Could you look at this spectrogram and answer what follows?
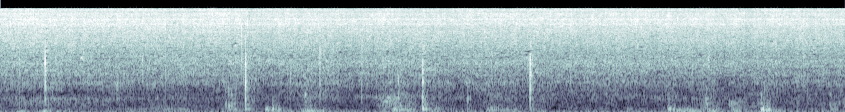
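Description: Butter-stuffed, shell-on tiger prawns sizzling on a hot grill pan as the butter filling melts: a steady hiss with a few faint pops.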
